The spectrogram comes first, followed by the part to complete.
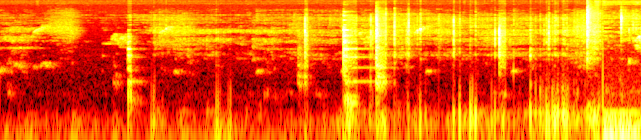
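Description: Bread slices being laid on an oiled tawa: quiet scattered clicks and light taps, coming more often in the second half.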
